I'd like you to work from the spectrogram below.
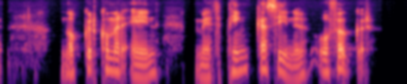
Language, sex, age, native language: Icelandic, male, 30-39, Icelandic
